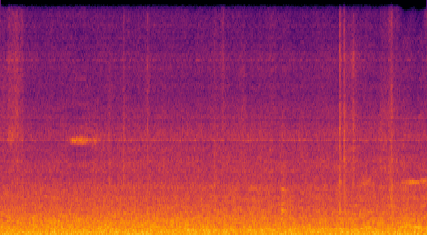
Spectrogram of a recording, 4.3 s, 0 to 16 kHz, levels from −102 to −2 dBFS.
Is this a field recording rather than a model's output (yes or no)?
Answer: no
